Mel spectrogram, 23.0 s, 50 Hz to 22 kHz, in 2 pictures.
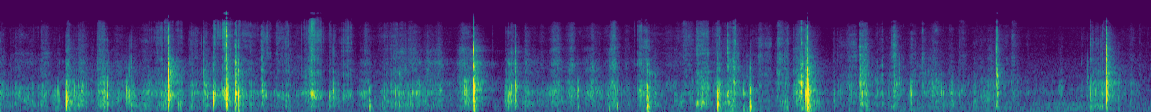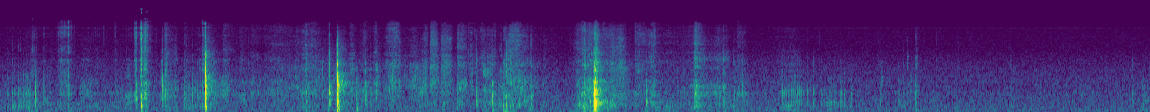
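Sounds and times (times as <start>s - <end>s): cardboard box being torn open: 0.4s - 10.0s.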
